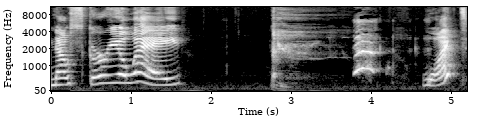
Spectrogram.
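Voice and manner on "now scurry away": put-on loud, slow, drawn-out menacing brush-off in a child's voice. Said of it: "and goes".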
